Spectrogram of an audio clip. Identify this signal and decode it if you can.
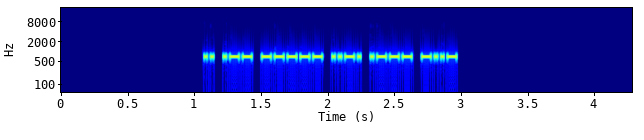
Morse code, heard as a keyed tone, about 47 wpm, 700 Hz. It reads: IW0FJX
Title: DXCC-100 Call Signs - 6 Characters - 50wpm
